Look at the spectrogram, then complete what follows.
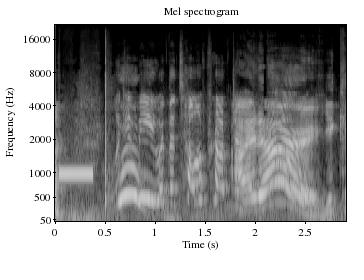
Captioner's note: beep; laughs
